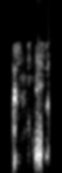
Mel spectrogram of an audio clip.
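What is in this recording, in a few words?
Raleigh Police Special Operations Tactical, p25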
